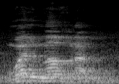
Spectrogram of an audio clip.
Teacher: من المأثم والمغرب، غیر موٹے حروف سے غیر کو آپ نے موٹا ادا کرنا ہے، را کے اوپر زبر ہے، را کو موٹا ادا کرنا ہے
